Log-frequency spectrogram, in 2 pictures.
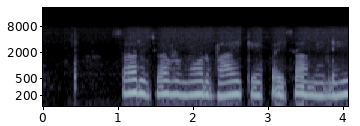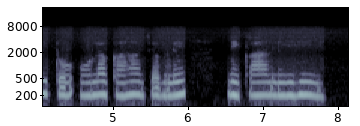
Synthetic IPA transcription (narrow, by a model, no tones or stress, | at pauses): səɾd͡ʒəbmoːɾbʱaːikepə̰ɪsa̰mɪlɦit̪oʔoːlakəɦãd͡ʒə̰ɡle | nɪkaːliɦiː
